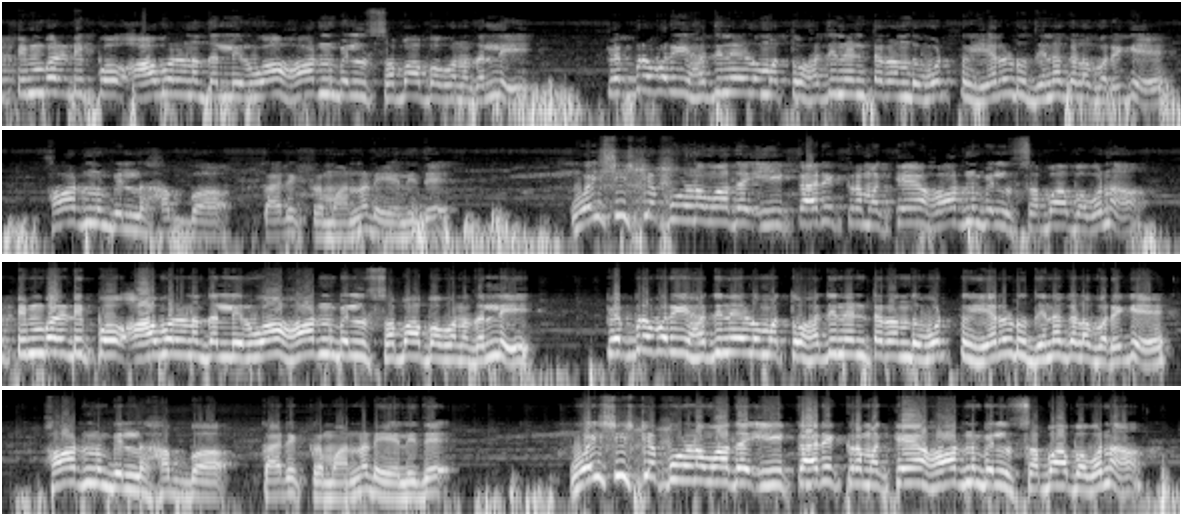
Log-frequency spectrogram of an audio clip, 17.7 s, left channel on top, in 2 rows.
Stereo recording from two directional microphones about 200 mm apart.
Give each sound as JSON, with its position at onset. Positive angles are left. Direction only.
{"t": 0.3, "sound": "a man's voice", "side_deg": -30}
